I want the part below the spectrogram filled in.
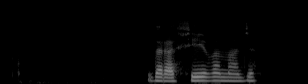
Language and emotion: Russian, neutral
